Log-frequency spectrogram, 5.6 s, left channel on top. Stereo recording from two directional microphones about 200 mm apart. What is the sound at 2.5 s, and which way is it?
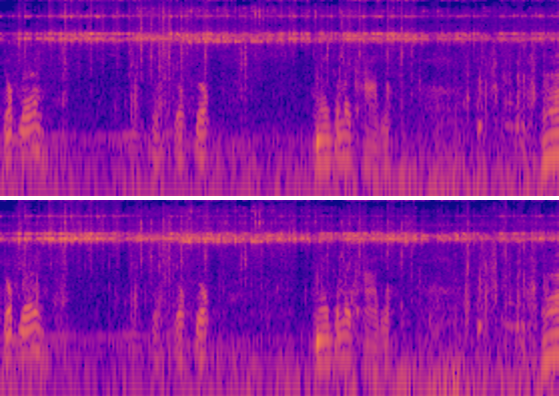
Insect, 30° right (ahead or behind).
